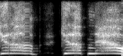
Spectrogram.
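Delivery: shrieked, very high-pitched screaming. Recounting what she screamed at the speaker on a hill: retelling a scream. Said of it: "And she's like".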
